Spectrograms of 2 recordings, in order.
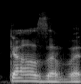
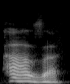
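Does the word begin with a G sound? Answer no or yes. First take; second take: yes; no. First: The word begins with a hard G sound. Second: The word begins without any G sound. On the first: "pronunciation that then the Greeks would uh, transcribe as a G" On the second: "which is just Aza"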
